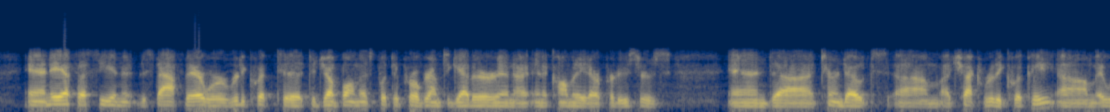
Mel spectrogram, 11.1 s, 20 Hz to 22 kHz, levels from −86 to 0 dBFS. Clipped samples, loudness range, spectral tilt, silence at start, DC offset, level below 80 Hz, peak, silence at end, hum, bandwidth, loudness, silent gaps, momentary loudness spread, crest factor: under 0.1%; 3 LU; -9 dB/octave; 0.3 s; under 0.1%; -52 dBFS; -4 dBFS; 0 s; none; 4.5 kHz; -21 LUFS; none; 9 LU; 18 dB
